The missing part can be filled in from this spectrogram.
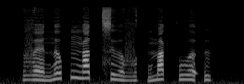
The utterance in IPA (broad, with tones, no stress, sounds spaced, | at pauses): v ɛ˨˩ n əː˦˥ p̚ ŋ a˦˥ t̚ s ɨ˨˩ ə̯ v ə˨˩ k̚ m a˦˥ k̚ ʔ u˧ ə̯ ʔ ɨ˨˩ k̚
